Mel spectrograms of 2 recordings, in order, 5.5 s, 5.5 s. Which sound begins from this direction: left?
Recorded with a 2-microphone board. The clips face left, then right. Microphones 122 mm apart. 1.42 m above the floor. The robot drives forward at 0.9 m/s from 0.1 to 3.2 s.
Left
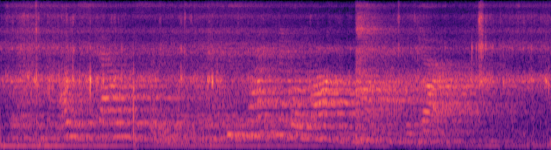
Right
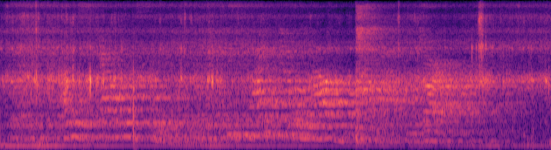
A woman speaking, at 0.6 s.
